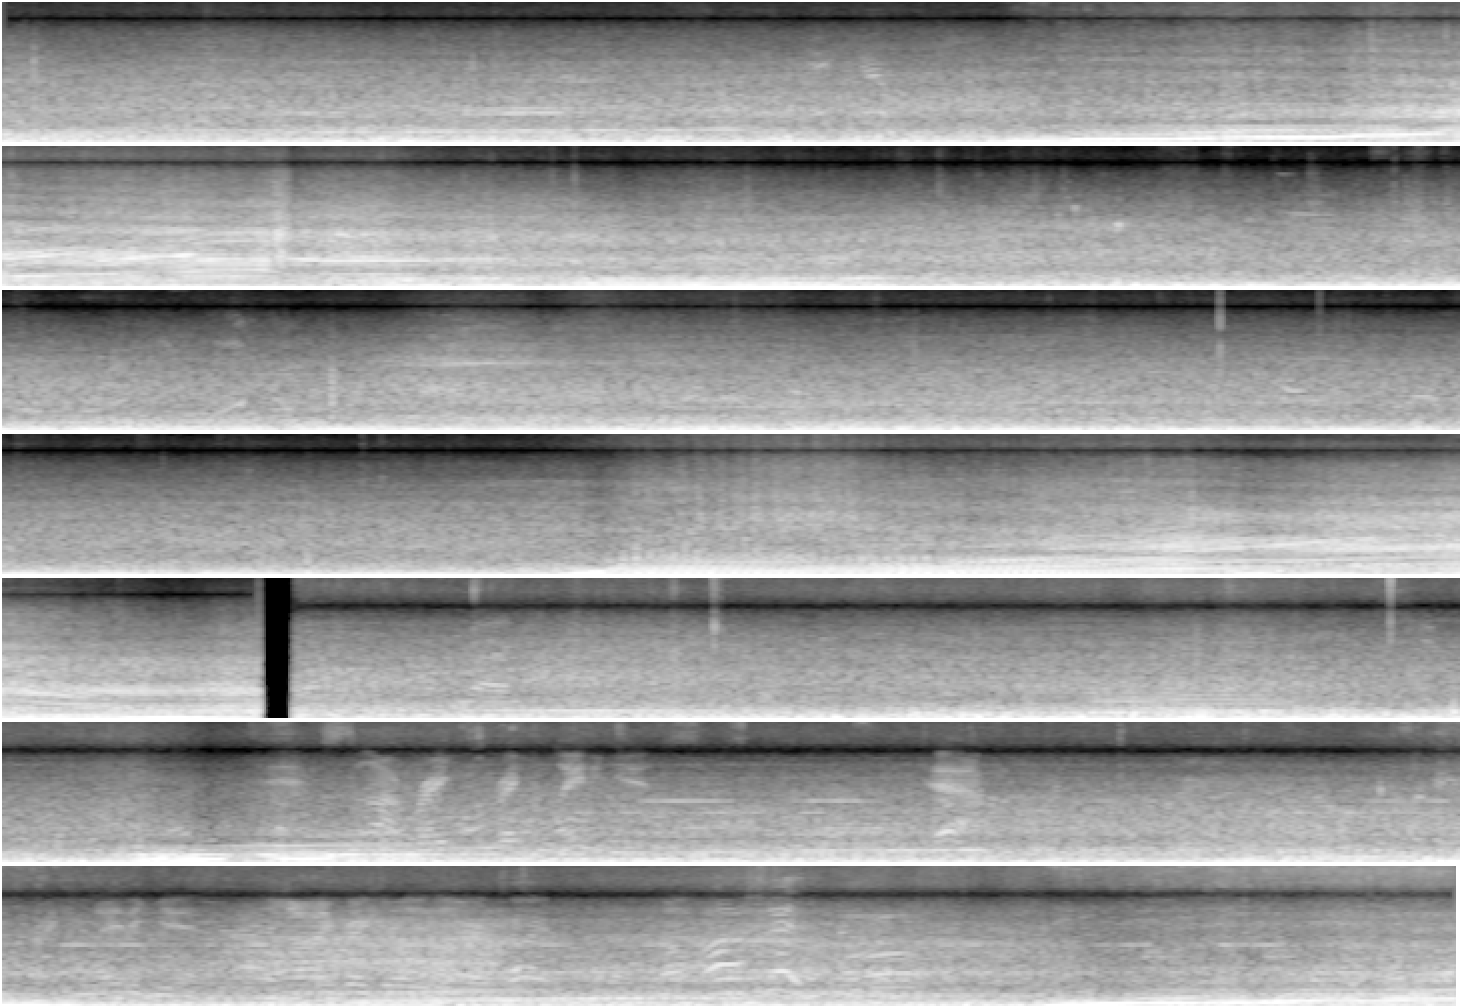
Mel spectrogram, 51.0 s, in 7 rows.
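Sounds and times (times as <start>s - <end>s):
car engine accelerating hard: 45.3s - 51.0s.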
